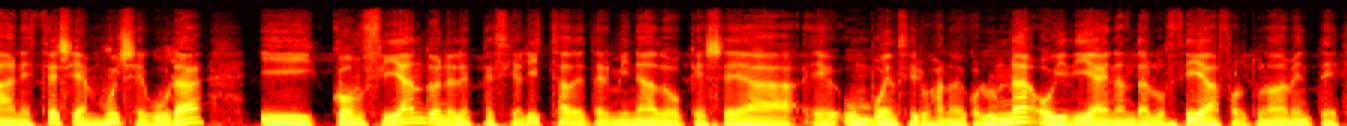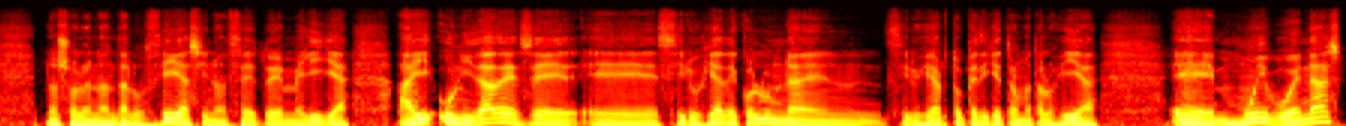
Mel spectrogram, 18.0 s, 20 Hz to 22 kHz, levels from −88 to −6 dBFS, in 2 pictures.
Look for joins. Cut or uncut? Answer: uncut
